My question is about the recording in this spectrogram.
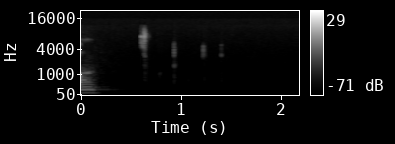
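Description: The tail of a spoken 'um', then a few faint, short computer clicks. The first click comes about half a second later, and two fainter ticks follow within the next second.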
